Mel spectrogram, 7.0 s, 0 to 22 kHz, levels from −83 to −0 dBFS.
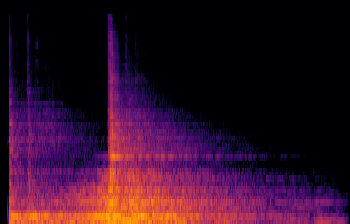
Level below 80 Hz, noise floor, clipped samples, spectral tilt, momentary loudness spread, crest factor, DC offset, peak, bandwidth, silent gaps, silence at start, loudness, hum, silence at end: -32 dBFS; -50 dBFS; under 0.1%; -8.5 dB/octave; 21 LU; 18 dB; under 0.1%; -6 dBFS; 12 kHz; none; 0.2 s; -24 LUFS; none; 0.4 s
